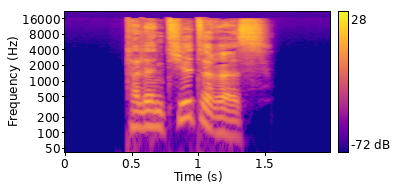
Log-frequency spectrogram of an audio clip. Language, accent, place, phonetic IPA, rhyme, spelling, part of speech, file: German, Germany, Berlin, [talɛnˈtiːɐ̯təʁəs], -iːɐ̯təʁəs, talentierteres, adjective, De-talentierteres.ogg
- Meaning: strong/mixed nominative/accusative neuter singular comparative degree of talentiert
